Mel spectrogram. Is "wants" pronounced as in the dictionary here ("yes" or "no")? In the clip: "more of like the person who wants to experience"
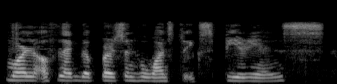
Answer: yes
